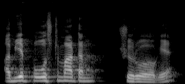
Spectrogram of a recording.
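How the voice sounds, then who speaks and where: Reading a news article on his talk show, this Pakistani-accented host pitches his voice fairly high. He adds chatty asides as he goes, keeping his delivery deliberate and emphatic.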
